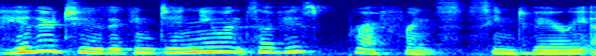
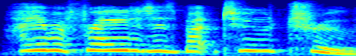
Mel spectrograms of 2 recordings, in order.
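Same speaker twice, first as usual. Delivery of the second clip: Marianne's eager reply; 8 semitones higher, 7 dB louder than usual. A narrator's reading. Marianne replies to Edward, narrated.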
